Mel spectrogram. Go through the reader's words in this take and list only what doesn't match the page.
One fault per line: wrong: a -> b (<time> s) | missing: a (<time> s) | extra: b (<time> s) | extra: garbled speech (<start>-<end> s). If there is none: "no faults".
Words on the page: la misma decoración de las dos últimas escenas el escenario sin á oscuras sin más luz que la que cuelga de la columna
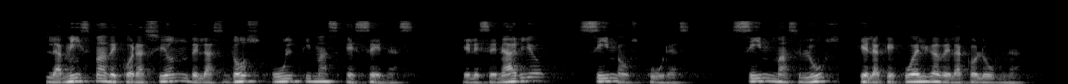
no faults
